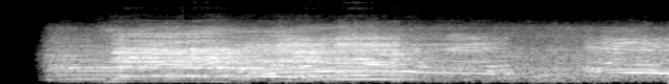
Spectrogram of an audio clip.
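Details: Buffalo cows calling to their companions in a market, with long moaning harmonic calls that rise and fall, overlapping one another above a constant crowded background din.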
